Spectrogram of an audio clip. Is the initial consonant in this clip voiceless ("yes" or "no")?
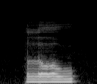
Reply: no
